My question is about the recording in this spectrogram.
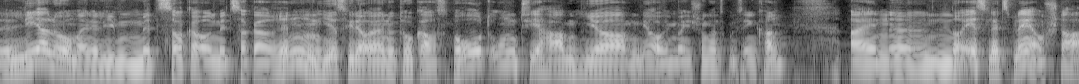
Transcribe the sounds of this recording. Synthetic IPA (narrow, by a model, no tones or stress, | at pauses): lialoːmaɪnəliːbm̩mɪtt͡sɔkɐʊntmɪtt͡sɔkɐʁɪnənhiːɐɪstv̥iːdɐʔɔʏɐnotʰoːkaʊfsb̥ʁoːtʰʊntv̥iːɐɦaːbm̩ɦiːɐjaːɔpɪçmanhiːɐʃoːnɡansɡ̥uːtz̥eːənkʰan | ʔaɪnːɔ̰ʏəslɛtt͡splɛɪamʃta̰ɐ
